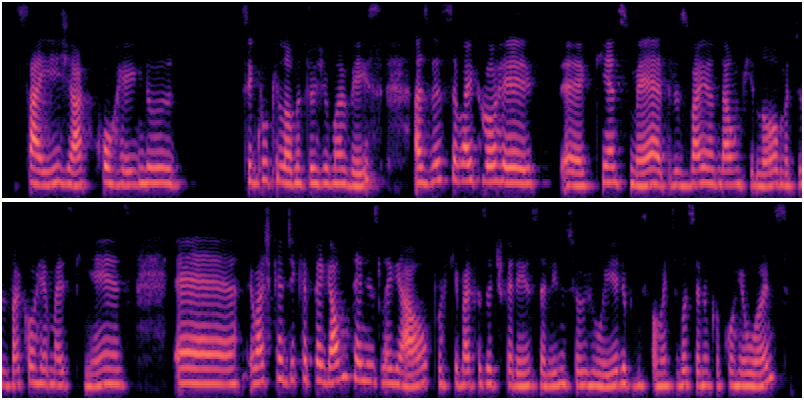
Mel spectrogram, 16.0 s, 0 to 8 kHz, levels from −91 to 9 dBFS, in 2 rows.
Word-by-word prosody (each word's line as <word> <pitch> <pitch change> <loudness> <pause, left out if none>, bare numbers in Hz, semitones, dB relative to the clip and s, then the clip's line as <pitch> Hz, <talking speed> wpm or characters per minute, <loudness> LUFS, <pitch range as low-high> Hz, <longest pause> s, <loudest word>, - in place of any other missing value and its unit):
sair 225 +2 +2
já 210 -2 +3
correndo 230 0 +1 0.6
5 260 +2 -4
quilômetros 235 -2 +1
de 235 - -1
uma 225 0 +1
vez. 195 +3 -1 0.3
Às 240 -1 +2
vezes, 275 +3 -2
você 285 - +1
vai 265 +1 +3
correr, 240 -3 +4 0.2
eh, 195 -1 +2
500 245 +2 -2
metros, 210 -1 +2
vai 215 +3 +2
andar 220 -2 0
1 220 - -4
quilômetro, 200 +1 -2
vai 205 +1 -3
correr 230 -1 -2
mais 205 -2 -4
500. 205 +2 -2 0.5
Eh, 225 -1 +3
eu 230 - -2
acho 245 0 -1
que 300 - -6
a - - +3
dica 280 +2 -3
é - - -13
pegar 260 -2 +4
um 330 - -2
tênis 270 -4 -1
legal, 230 0 +1
porque 220 0 -6
vai 210 0 0
fazer 230 -1 -2
diferença 200 -1 -2
ali 190 0 0
no 220 +2 0
seu 205 -1 -4
joelho, 200 +3 +1
principalmente 195 0 -2
se - - -11
você 210 -1 -3
nunca 200 -1 -3
correu 195 -1 +1
antes. 305 +11 -2
220 Hz, 185 wpm, -25 LUFS, 205-240 Hz, 0.6 s, correr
